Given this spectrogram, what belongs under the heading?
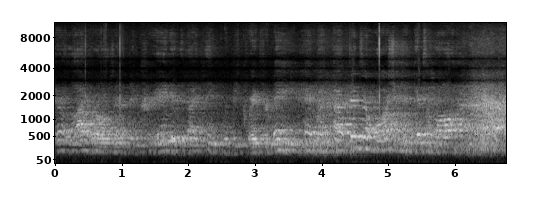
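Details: Adult male with one vocal cord bowed and one paralyzed after a childhood clothesline injury to the neck, present ever since; vocal cord paralysis with breathy, rough voice.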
